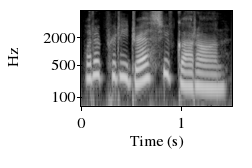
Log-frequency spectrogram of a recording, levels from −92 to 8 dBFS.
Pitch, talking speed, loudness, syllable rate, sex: 220 Hz, 280 wpm, -18 LUFS, 6.4 syllables/s, female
